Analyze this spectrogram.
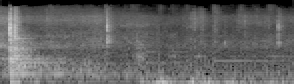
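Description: A metal handle clicks as it is turned.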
